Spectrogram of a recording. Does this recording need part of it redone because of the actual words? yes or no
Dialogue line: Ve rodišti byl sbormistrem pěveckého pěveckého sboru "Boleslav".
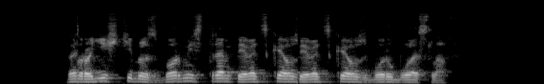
no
